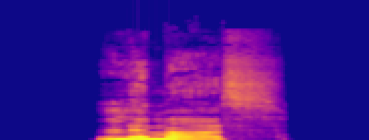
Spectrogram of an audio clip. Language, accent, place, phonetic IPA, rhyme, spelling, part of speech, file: German, Germany, Berlin, [ˈlɛmas], -ɛmas, Lemmas, noun, De-Lemmas.ogg
- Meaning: genitive singular of Lemma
